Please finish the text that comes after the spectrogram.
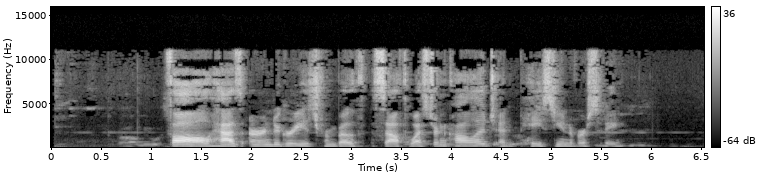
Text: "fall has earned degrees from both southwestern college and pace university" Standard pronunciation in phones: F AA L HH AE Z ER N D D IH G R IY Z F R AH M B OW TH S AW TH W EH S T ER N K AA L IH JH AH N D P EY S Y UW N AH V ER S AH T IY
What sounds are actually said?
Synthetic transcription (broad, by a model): F AA L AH Z ER N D D IH G R IY Z F R AH M B OW TH S AW TH W EH S T ER N K AA L IH JH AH N P EY S Y UW N AH V ER S AH T IY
